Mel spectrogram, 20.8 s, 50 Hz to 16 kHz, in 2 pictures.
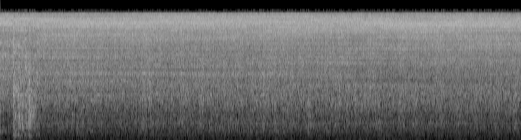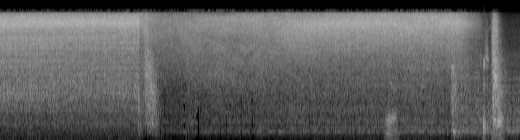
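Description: A cutting torch slices through a metal flitch backstop for an LT15 sawmill, giving a loud, steady roaring hiss that drops and shifts partway through before cutting off near the end.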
